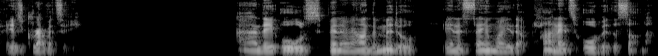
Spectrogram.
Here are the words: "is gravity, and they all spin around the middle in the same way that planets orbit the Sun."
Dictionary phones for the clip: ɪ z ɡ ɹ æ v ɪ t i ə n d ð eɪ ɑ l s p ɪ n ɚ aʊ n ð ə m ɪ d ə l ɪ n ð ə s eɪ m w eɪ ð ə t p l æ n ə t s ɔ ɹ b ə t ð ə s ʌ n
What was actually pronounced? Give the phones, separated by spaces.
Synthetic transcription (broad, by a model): ɪ z ɡ ɹ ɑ v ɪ t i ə n ð eɪ ɑ l s p ɪ n ɚ aʊ n ð ə m ɪ d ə l ɪ n ð ə s eɪ m w eɪ ð ə t p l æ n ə t s ɔ l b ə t ð ə s ʌ n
